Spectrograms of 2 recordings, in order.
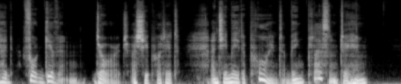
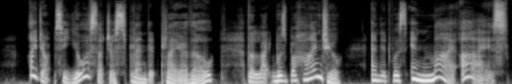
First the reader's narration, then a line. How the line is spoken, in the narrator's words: She added merrily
